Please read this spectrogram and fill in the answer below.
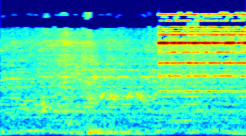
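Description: Video slot machine's game sounds during a bonus-round spin: electronic music over a low beat with short gliding blips, then a bright chord of several steady high tones that starts about one and a half seconds in.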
